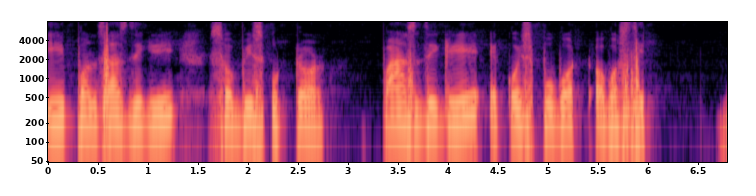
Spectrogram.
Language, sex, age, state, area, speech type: Assamese, female, 45-60, Assam, rural, read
